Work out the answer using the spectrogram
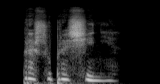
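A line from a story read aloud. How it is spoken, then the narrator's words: Quiet, restrained. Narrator (Russian): тихо проговорила я, стараясь не показывать эмоций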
